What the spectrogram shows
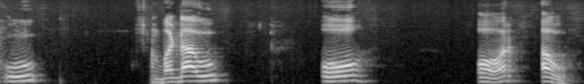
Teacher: वे स्वर जिनके उच्चारण में होठों की आकृति वर्त के समान गोल हो जाती है वर्ताकार स्वर कहलाते हैं।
